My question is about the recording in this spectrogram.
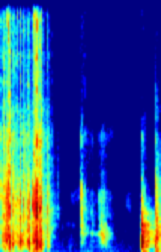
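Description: A deck of tarot cards being riffle-shuffled and bridged by hand: a half-second riffle at the start, a few faint card flicks, then another short riffle near the end.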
